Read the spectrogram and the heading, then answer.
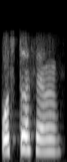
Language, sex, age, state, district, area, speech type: Assamese, female, 18-30, Assam, Dhemaji, rural, conversation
